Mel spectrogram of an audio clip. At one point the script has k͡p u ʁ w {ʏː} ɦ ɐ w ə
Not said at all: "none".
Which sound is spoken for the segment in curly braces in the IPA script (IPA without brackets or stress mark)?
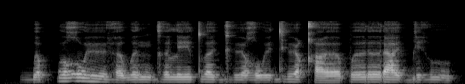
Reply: ʏː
